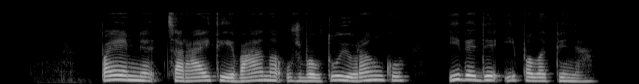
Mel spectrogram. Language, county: Lithuanian, Vilnius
